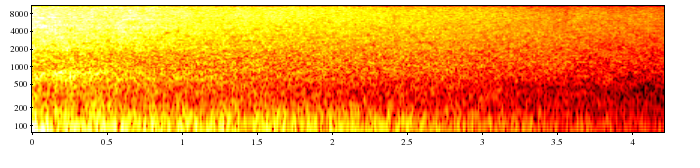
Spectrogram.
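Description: A synthesized white-noise wash from an electro house dance remix, left ringing out after the beat stops and fading steadily away.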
